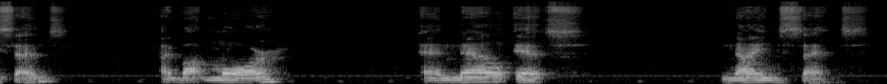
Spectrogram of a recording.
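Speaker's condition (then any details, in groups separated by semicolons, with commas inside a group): Multiple sclerosis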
